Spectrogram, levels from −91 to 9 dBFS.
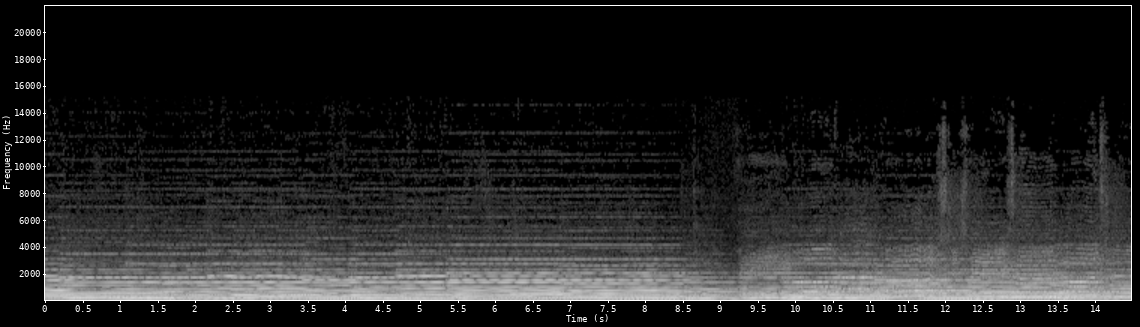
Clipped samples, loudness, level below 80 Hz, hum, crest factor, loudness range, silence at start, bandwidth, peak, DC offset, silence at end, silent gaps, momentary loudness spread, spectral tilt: under 0.1%; -15 LUFS; -32 dBFS; none; 12 dB; 1 LU; 0 s; 8.8 kHz; -2 dBFS; under 0.1%; 0 s; none; 3 LU; -9 dB/octave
